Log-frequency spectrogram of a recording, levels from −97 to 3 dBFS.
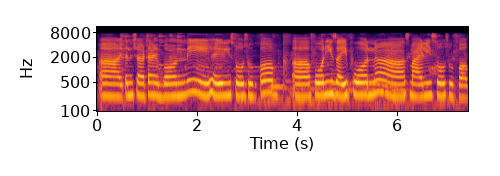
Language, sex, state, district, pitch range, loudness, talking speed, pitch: Telugu, female, Andhra Pradesh, Krishna, 230-250 Hz, -14 LUFS, 130 wpm, 235 Hz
